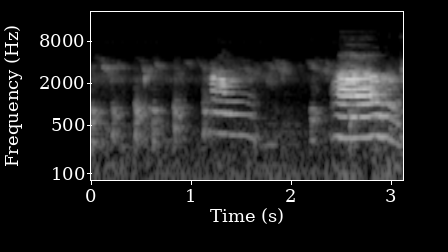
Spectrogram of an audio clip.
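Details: Male cat in heat calling a female after mating: soft chirping and muttering sounds, then a wavering meow that dips at its end, followed by a louder, longer, strained meow.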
